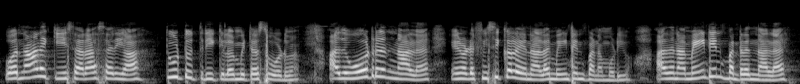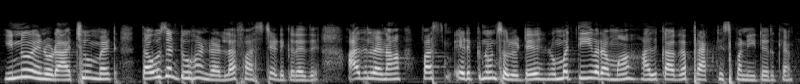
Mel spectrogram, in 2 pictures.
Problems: none marked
